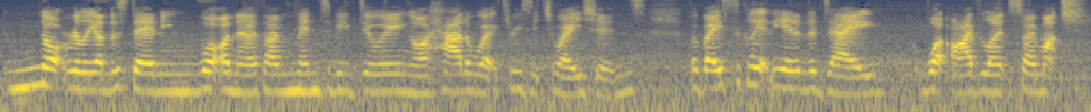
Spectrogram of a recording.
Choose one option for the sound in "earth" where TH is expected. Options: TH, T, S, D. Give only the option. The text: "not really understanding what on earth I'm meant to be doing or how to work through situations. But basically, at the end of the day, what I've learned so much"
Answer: TH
